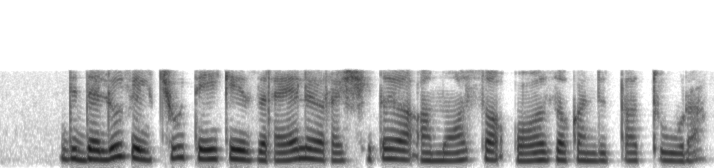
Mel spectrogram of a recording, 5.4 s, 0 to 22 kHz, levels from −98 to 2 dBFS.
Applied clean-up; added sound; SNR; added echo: none; none; none; none.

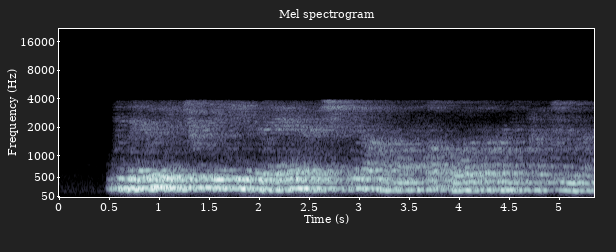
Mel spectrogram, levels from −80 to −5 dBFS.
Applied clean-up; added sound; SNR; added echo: none; none; none; reverberation time 2.0 s.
